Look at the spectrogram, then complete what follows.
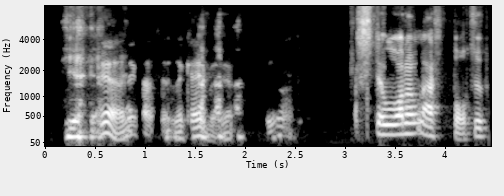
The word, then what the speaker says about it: Lukeba: And as Lukeba, that's how I pronounce his name.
